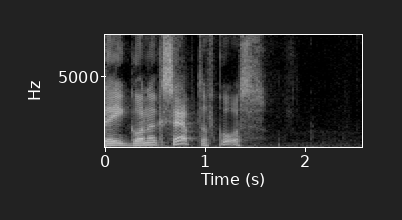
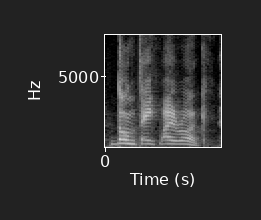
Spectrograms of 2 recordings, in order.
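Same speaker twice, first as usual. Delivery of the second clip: pleading yelp; 9 semitones higher, 4 dB louder than usual. Real, not acted. Pleading with opponent over rook.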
